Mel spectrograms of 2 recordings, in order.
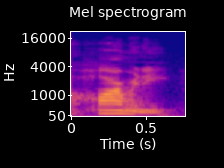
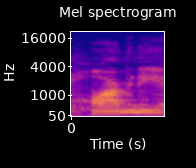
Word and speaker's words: Xarmony: but it you know you would get harmony out of it even though it's an x so that's how you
